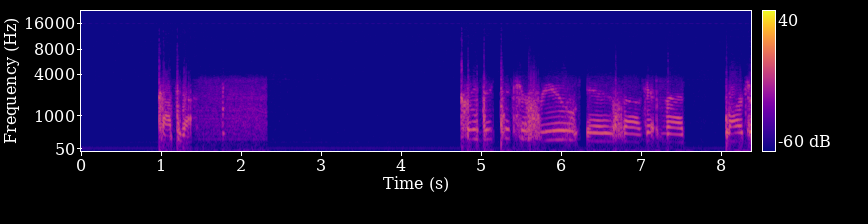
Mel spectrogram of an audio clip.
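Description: A man speaks in short bursts over a crackly radio link.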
